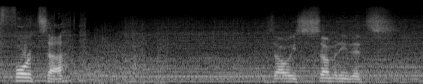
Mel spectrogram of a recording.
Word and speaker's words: Forza: Motorsport 5 and yes it's fortza by the way not Forza it's pronounced Forza there's always some somebody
